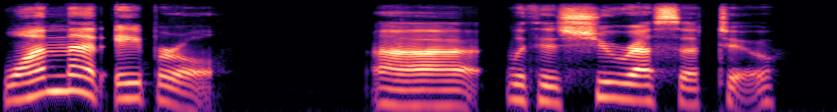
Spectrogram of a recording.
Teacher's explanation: suit would have had a very pure ooh sound. Very different from the vowel sound in the modern word suit. · the A in April would have been a long a sound like in the modern word father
